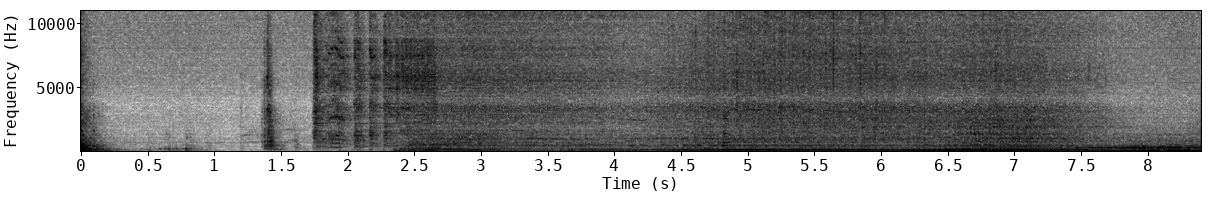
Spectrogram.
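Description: A sharp knock, then two clicks, then a car engine starts about two seconds in and runs steadily, rising in pitch near the end as the car pulls away.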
